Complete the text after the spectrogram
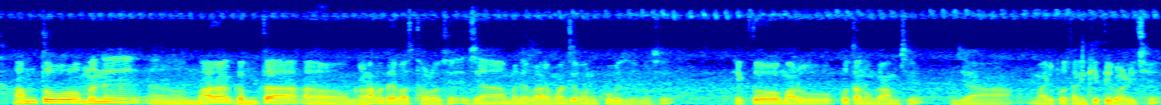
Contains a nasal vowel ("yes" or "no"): yes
